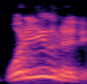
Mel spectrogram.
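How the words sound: It sounds friendly and light.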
